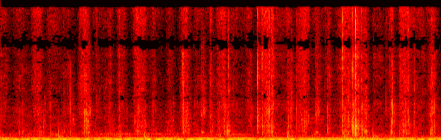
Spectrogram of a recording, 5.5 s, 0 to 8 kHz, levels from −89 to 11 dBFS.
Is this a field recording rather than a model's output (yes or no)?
yes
